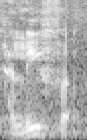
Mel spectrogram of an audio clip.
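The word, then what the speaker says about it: خليفة: calebs all right uh which in Arabic is pronounced Khalifa which where is that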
